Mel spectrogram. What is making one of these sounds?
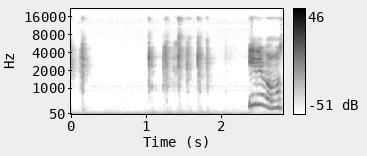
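Keyboard keys click rapidly as someone types.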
